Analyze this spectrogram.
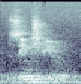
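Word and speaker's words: Singspiel: at the Opera House are there any alternate pronunciations there's one zingi may I have the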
